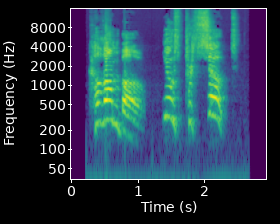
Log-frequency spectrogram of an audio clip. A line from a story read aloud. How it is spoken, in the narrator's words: you hear somebody shout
